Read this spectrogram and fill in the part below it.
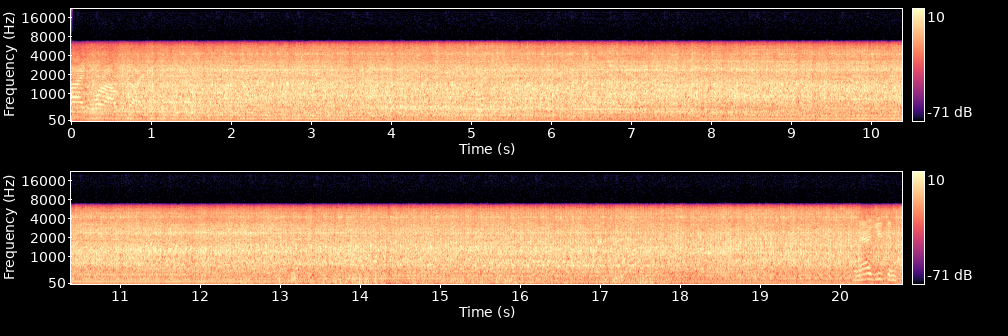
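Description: A truck engine idles steadily throughout while a hoist lifts, with a low, continuous rumble and mechanical hum, with no change in pitch.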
